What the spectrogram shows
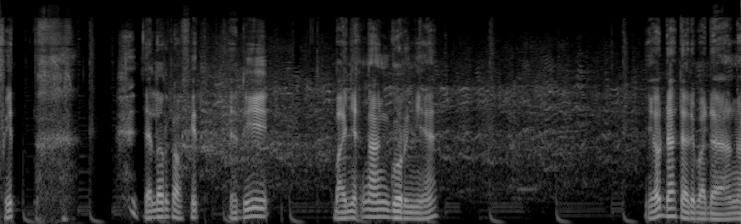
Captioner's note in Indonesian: tertawa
